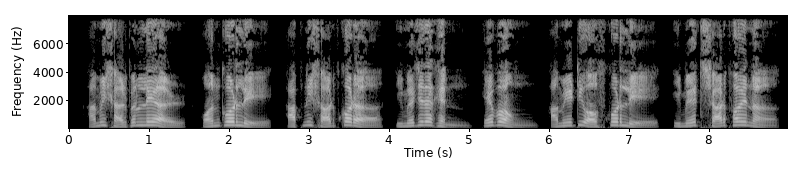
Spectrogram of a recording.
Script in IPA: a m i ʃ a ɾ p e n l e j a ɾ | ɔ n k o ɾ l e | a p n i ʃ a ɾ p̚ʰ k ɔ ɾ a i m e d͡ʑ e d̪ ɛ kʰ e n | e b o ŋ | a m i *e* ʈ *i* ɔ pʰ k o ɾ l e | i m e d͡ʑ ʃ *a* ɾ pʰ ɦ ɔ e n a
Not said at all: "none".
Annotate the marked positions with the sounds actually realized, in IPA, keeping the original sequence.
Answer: e, i, a

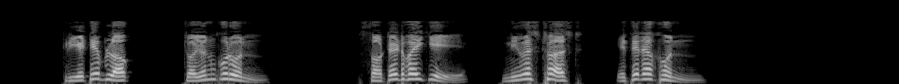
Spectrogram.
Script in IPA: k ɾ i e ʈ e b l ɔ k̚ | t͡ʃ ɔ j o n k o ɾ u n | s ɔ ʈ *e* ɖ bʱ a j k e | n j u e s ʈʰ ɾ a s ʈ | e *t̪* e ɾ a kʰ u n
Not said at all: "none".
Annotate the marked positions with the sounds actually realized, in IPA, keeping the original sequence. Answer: e, t̪

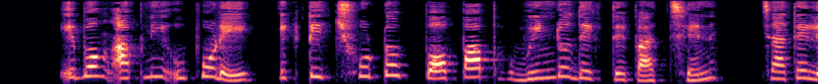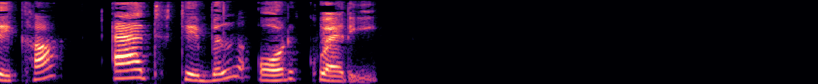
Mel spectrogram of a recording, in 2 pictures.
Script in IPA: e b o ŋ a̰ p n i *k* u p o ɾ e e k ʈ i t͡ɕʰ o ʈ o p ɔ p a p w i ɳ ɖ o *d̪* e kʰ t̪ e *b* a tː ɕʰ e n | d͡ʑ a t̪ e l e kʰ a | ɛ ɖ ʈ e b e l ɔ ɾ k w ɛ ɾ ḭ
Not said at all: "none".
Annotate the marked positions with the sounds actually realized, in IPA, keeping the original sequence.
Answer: ʔ, d̪, p

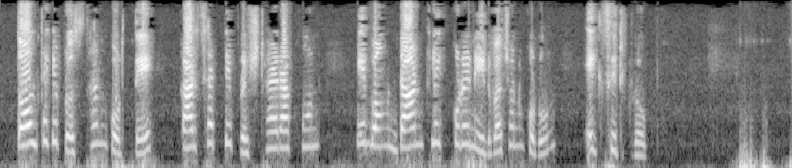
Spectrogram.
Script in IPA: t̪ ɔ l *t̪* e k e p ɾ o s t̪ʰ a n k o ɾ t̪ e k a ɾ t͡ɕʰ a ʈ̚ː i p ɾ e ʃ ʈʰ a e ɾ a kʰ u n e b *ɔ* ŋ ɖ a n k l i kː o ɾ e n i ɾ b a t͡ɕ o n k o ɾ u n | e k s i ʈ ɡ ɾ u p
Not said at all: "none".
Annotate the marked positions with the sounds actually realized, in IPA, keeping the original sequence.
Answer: t̪ʰ, o

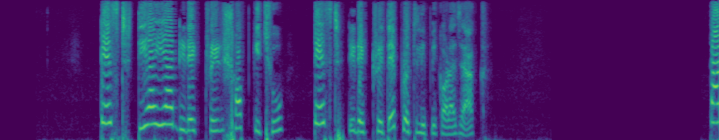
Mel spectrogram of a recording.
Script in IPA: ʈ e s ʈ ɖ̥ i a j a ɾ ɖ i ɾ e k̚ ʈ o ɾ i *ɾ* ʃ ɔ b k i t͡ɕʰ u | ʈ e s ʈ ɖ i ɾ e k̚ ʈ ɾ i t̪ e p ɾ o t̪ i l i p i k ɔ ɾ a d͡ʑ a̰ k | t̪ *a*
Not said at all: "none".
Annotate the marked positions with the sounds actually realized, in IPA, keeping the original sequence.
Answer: ɾ, a

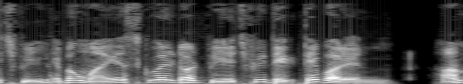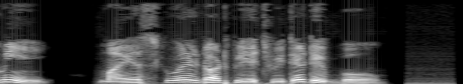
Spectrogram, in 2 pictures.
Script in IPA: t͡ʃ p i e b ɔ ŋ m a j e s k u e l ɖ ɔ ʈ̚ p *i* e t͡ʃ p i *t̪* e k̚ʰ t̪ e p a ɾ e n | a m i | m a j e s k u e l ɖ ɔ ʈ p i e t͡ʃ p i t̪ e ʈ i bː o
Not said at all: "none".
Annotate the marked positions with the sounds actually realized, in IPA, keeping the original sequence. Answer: i, d̪

